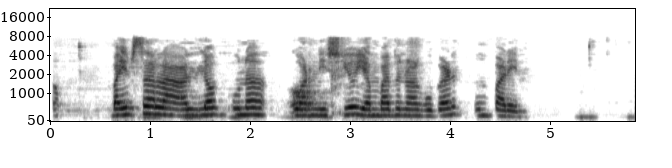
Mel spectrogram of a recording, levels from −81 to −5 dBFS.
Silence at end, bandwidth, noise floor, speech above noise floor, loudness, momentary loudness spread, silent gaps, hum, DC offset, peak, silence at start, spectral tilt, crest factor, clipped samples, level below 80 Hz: 0.4 s; 8 kHz; -46 dBFS; 31 dB; -15 LUFS; 8 LU; none; none; under 0.1%; 0 dBFS; 0.05 s; -3 dB/octave; 16 dB; under 0.1%; -62 dBFS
